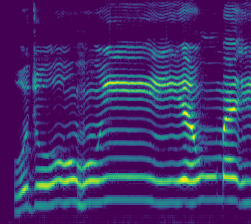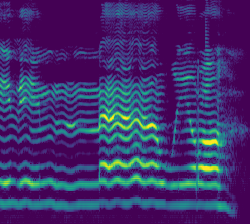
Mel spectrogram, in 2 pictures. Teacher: وجوہ یومئذ ناظرہ، جیم کو واو کے ساتھ ملا کر ایک الف کی مقدار کھینچیں گے، ہا کو یا کے ساتھ ملا کر یہاں پر ادغام مع الغنہ کریں گے، یعنی یہاں پر غنے کے ساتھ پڑھیں گے۔ · خا اور را ان دونوں حرف کو بھی موٹا پڑھیں گے، آخر میں گولتا ہے، گولتا پر جب وقف کرتے ہیں تو گولتا ہاں بن جاتی ہے · ضاد اور را ان دونوں حروف کو موٹا پڑھیں گے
